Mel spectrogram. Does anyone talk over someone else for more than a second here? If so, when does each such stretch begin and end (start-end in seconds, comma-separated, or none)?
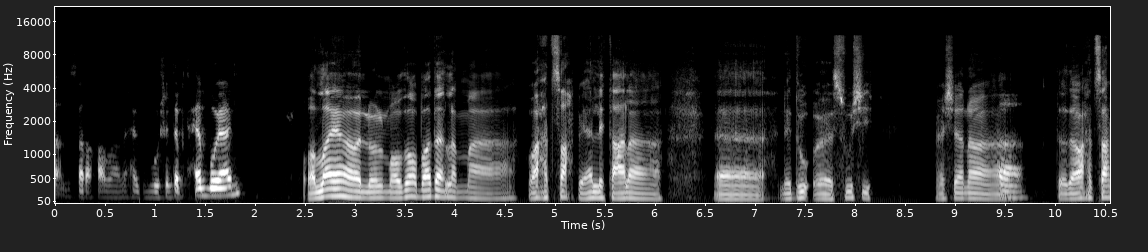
none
